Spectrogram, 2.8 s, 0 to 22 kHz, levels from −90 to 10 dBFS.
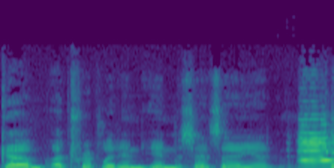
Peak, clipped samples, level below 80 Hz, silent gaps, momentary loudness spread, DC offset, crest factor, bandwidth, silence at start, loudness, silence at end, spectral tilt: -10 dBFS; under 0.1%; -52 dBFS; none; 8 LU; under 0.1%; 16 dB; 15 kHz; 0 s; -27 LUFS; 0 s; -4.5 dB/octave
